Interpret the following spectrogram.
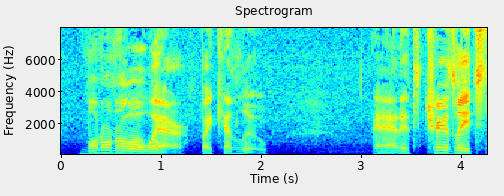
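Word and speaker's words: mono no aware: uh best short story Mano Noir by Ken l or kenlou or uh actually and I'm not making F of you it's pronounced mon no aware by kenl and it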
